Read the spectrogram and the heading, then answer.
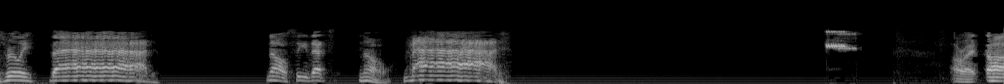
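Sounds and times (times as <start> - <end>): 
speech: 0.0 - 1.6, 2.7 - 5.2, 9.5 - 10.0
quiet low hum: 0.0 - 10.0
shrill cricket chirp sound effect: 8.2 - 8.6.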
